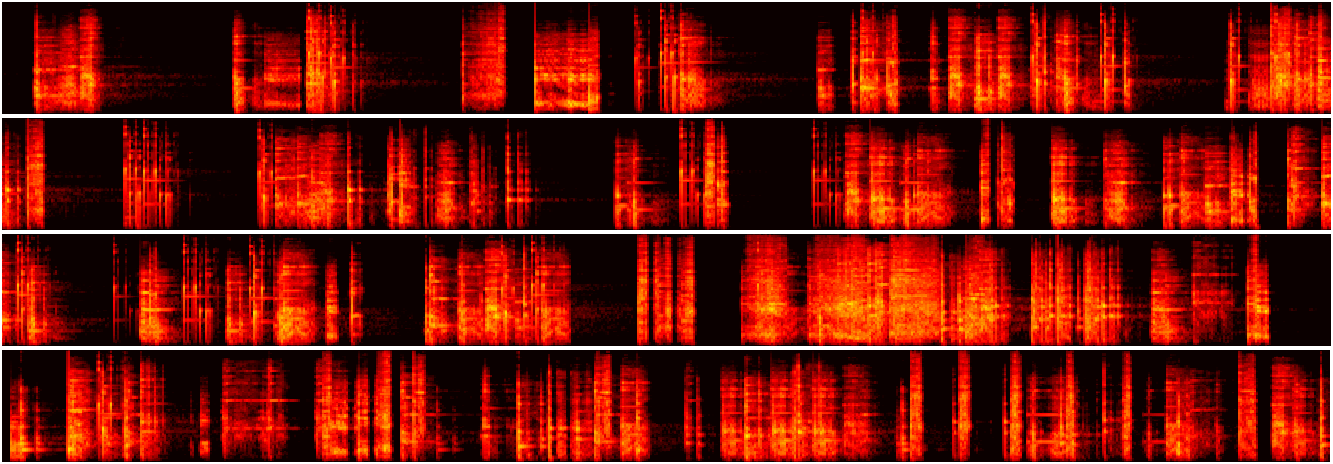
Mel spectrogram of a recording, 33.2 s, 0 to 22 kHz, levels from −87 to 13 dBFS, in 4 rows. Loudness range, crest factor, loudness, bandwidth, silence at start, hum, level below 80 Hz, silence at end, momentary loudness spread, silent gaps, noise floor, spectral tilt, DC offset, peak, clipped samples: 6 LU; 28 dB; -25 LUFS; over 20 kHz; 0.2 s; none; under -90 dBFS; 0 s; 13 LU; none; -82 dBFS; 0.5 dB/octave; under 0.1%; 0 dBFS; under 0.1%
